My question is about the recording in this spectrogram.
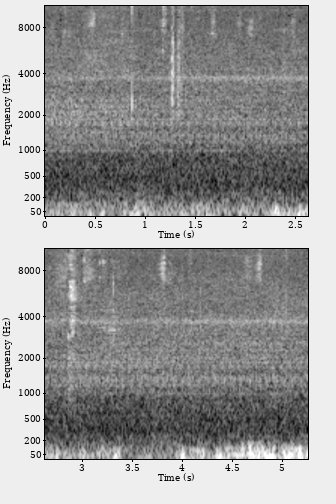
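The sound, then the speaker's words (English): Ocean waves wash in a continuous low, rumbling roar with a hissy top, swelling gradually louder toward the end, with no voices present. “Just like the waves of this ocean we're hearing in the background tonight.”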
